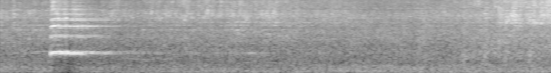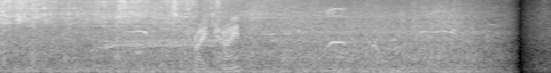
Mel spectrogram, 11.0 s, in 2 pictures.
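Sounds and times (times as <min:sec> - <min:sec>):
train running noise: 0:00.0 - 0:11.0
train whistle blast: 0:00.5 - 0:01.3.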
